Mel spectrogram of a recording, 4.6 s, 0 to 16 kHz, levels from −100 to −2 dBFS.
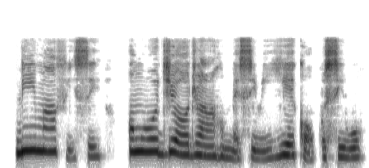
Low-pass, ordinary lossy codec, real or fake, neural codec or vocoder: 7.2 kHz; AAC, 64 kbps; real; none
